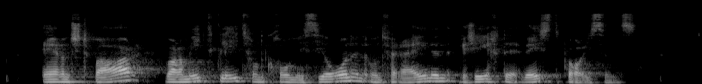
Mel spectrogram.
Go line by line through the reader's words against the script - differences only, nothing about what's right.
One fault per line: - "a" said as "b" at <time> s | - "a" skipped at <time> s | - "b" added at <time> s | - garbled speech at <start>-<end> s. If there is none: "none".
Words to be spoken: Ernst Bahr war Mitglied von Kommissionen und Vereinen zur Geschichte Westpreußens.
- "zur" skipped at 4.6 s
